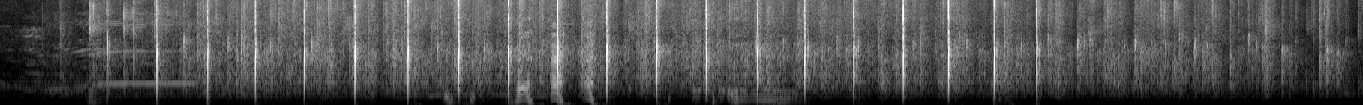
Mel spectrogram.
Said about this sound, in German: Entweder wir klatschen gescheit oder gar nicht. Wollen wir klatschen?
